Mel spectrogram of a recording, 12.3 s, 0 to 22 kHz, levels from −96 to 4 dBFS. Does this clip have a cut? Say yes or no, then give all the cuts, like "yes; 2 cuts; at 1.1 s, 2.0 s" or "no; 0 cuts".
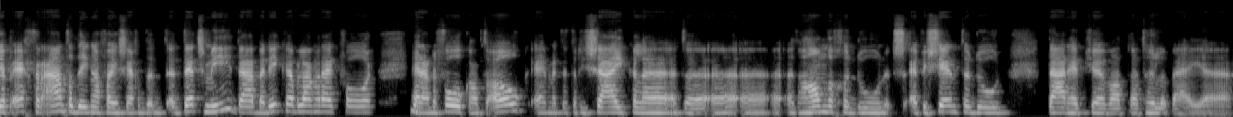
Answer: yes; 1 cut; at 11.3 s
